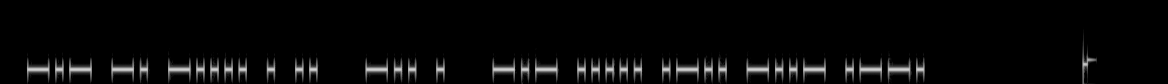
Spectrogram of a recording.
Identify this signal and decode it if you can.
Morse code, heard as a keyed tone, about 17 wpm, 700 Hz. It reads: KN6EI DE K5LXP
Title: USA Callsign DE Callsign - 5 Characters - 17wpm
